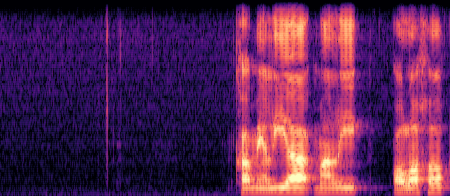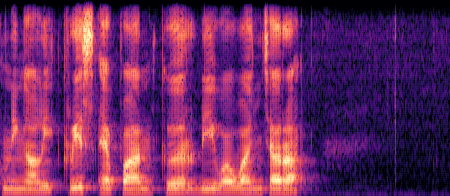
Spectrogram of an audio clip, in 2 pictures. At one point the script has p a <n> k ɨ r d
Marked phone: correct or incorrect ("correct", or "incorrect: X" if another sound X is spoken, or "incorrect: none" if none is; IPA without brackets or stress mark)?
correct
